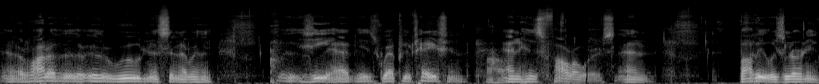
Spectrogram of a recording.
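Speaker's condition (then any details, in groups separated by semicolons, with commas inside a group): Parkinson's; first sign wrist tremor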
